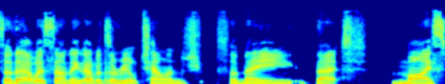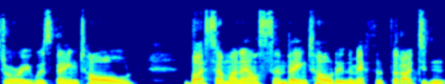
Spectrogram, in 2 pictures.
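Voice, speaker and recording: A woman with an Australian accent speaks at a fairly low pitch and a moderate pace, with ordinary pitch variation. The sound is dry and close with no echo, over a quiet background. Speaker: mountaineer and activist. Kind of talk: interview.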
